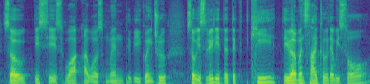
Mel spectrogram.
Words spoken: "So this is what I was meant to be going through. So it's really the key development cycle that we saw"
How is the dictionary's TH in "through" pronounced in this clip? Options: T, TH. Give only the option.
T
